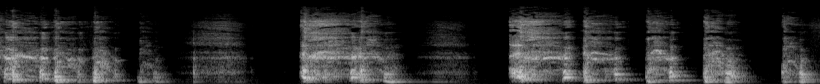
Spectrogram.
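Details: Morning cough, now becoming slightly drier: repeated bouts of harsh, hacking coughs, about a dozen in quick runs with brief pauses, first thing in the morning.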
